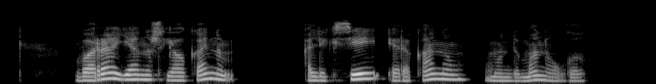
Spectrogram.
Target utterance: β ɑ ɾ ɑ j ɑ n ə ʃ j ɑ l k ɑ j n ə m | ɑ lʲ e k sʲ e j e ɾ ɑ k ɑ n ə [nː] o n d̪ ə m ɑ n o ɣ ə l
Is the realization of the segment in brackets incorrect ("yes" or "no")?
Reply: yes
